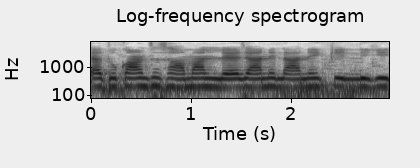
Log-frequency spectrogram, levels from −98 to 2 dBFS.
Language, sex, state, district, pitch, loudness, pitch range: Hindi, female, Bihar, Saran, 200 Hz, -14 LUFS, 195-205 Hz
